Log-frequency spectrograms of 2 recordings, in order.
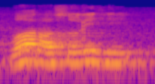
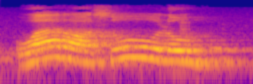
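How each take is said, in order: First: The vowel after rasul is an i sound. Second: The vowel after rasul is a u sound. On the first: God disowns the idolaters and also His messenger. The speaker calls it wrong. "nah kasroh" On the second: God and His messenger disown the idolaters. The speaker calls it right. "pakai dhammah"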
